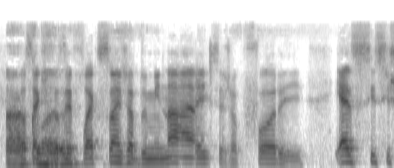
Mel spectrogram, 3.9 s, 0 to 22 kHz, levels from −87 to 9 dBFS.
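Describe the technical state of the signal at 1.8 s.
At 1.8 s you're inside a run of repeated packet loss (robotic sound), lasting from 1.75 to 2.57 s. The speech keeps dropping out in five short holes, up to 50 ms each, and the last sound gets stretched to patch them, so it comes across choppy with pieces missing.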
